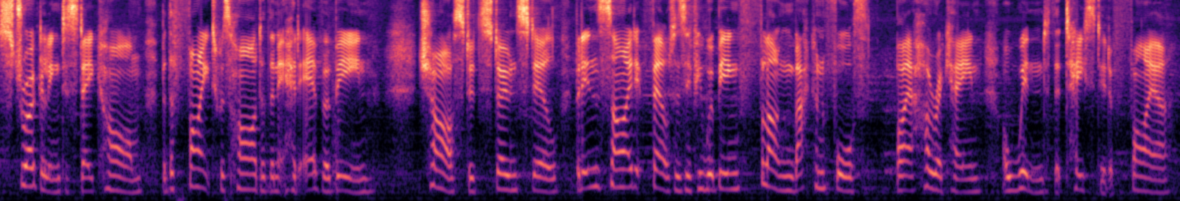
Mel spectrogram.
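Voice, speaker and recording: A medium-pitched woman reads an audiobook, narrating in a measured, steady storytelling manner.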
